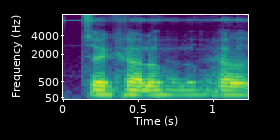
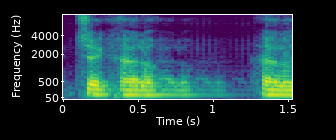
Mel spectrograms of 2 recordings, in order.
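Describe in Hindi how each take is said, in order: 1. आवाज़ बिना किसी इको के सूखी लगती है। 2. आवाज़ में साफ़ सुनाई देने वाला इको इफ़ेक्ट है। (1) "सो अभी इको ऑफ है" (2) "अभी ये 50 में"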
